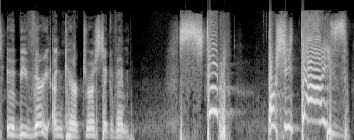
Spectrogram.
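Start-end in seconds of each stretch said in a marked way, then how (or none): 2.2-4.3 very high shrieked threat. A narrator's reading. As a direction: shriek it like a villainess. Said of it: "Bellatrix's high voice shrieked".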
